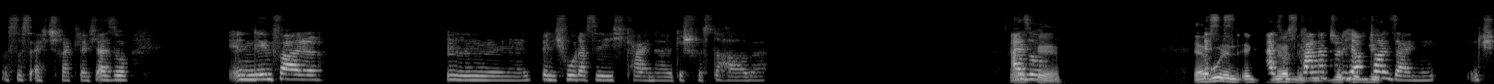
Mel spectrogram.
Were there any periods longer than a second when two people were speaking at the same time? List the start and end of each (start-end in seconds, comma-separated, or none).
12.0-13.8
